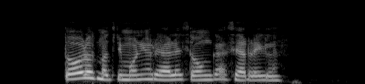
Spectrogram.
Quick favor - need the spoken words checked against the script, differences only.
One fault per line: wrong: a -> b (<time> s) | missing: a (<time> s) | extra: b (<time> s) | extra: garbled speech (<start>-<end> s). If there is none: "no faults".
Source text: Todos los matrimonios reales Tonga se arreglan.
no faults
